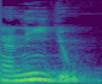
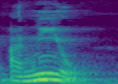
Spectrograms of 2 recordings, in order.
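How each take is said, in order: First: The 'll' sound is clearly pronounced. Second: The 'll' sound is dropped between vowels.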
